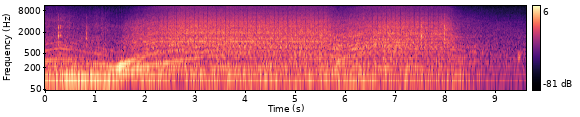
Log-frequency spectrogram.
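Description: Car engines rev loudly and roar as they race away.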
